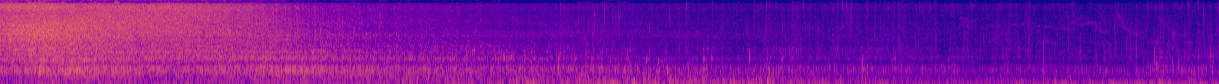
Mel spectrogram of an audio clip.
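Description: Water pours into a metal pot, splashing loudly at first and growing quieter as the pot fills.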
